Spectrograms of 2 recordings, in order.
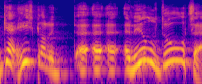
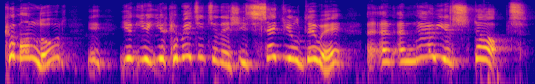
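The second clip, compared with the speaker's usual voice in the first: high, laughing mock complaint to God; the believer complaining to the Lord about delays, half-laughing and exasperated; exasperated plea; 8 semitones higher than usual. Preacher voices frustrated prayer.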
